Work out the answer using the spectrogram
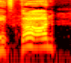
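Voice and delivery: loud shout. Retelling trying to get a coworker's attention over noise: imitating own shout. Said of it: "Trying to, like, shout at her".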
